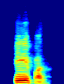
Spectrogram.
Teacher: P sounds in पेपर, the first P is aspirated. पहला जो P है पेपर में एस्पायरेटेड है, और सेकंड P है वो अनएस्पायरेटेड है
